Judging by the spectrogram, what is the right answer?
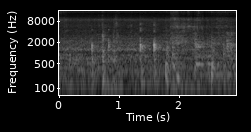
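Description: Thinly sliced carrots fry lightly in ghee with a soft, continuous sizzle, broken by light clinks of a spoon stirring against the pan.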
